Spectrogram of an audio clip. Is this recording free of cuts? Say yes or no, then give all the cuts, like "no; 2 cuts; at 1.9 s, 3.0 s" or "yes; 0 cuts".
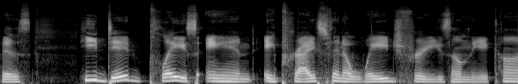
no; 3 cuts; at 2.0 s, 2.6 s, 3.3 s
